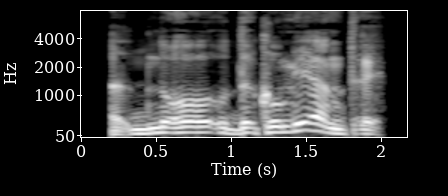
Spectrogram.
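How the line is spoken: Desperate drawl. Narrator (Russian): отчаянно протянул Виктор Викторович

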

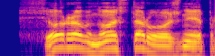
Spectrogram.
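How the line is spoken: Grumbled. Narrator (Russian): проворчал я

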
